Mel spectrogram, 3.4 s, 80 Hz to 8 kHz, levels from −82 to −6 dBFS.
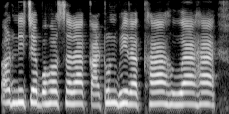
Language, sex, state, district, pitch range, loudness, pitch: Hindi, female, Jharkhand, Palamu, 265-290 Hz, -14 LUFS, 275 Hz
